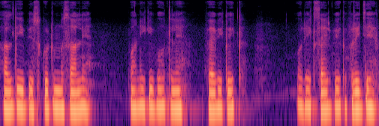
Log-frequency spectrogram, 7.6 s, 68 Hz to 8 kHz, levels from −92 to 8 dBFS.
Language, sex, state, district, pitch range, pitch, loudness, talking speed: Hindi, male, Punjab, Fazilka, 125-135 Hz, 130 Hz, -17 LUFS, 105 wpm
